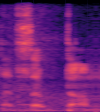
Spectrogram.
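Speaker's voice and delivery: normal talking voice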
